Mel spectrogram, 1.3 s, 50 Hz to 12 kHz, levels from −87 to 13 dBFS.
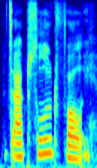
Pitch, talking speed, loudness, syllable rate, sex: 235 Hz, 140 wpm, -17 LUFS, 6.3 syllables/s, female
